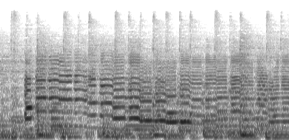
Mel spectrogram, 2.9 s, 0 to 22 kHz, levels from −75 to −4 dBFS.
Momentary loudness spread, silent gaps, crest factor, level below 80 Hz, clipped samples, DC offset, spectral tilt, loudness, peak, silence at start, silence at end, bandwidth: 3 LU; none; 16 dB; -38 dBFS; under 0.1%; under 0.1%; -5.5 dB/octave; -20 LUFS; -4 dBFS; 0 s; 0 s; 16 kHz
